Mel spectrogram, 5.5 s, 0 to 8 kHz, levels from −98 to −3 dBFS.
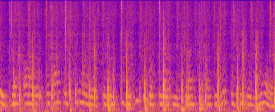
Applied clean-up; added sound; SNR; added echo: none; Run; -2 dB; reverberation time 0.3 s.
